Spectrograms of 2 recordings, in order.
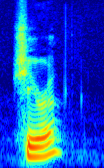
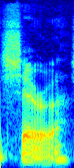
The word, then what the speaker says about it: She-Ra: She-Ra. – She-Ra? I was saying Shara. – She-Ra is how it's spelled. She-Ra? – She-Ra. – It's spelled like She-Ra minus the hyphen.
